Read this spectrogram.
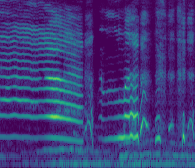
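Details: A teething baby cries: a long, steady wail followed by shorter, wavering cry bursts.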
